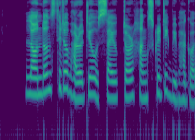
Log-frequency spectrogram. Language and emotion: Assamese, neutral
